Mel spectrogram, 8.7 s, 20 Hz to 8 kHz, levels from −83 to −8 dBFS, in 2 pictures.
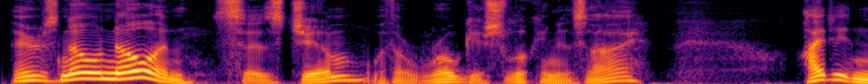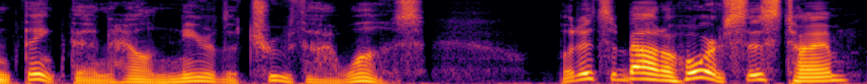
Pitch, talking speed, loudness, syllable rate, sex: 125 Hz, 200 wpm, -19 LUFS, 3.9 syllables/s, male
